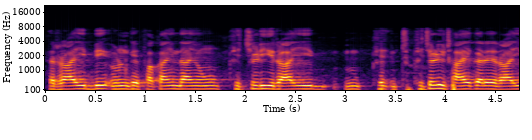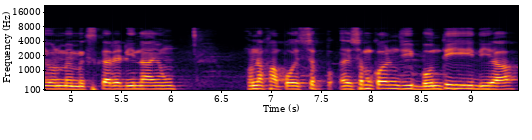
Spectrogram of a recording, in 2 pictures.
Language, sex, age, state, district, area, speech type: Sindhi, male, 45-60, Madhya Pradesh, Katni, rural, spontaneous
